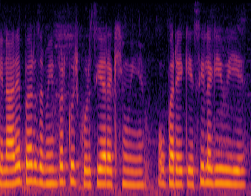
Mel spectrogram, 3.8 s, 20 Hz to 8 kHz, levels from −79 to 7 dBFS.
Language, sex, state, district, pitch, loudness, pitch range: Hindi, female, Uttar Pradesh, Budaun, 215 Hz, -16 LUFS, 210-230 Hz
